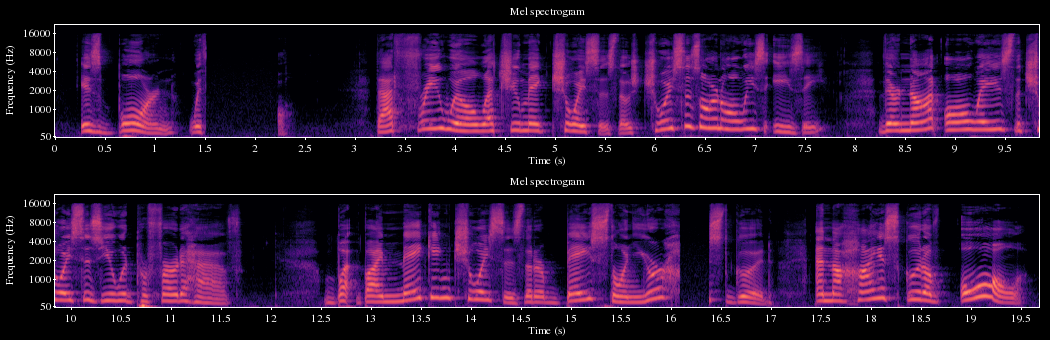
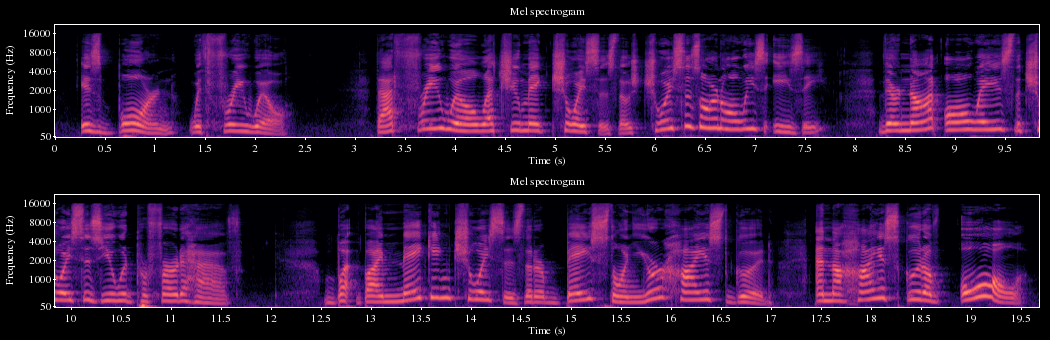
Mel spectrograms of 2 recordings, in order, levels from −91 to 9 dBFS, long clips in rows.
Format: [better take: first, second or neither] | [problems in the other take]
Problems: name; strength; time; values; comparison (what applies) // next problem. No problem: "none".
second | audio cutting out; at 1.5 s for 0.5 s and at 16 s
